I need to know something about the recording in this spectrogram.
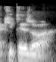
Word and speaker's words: Kite Zo A: Is it KITE ZO A, Leaving the Bones? Did I pronounce it properly? Yeah, KITE ZO A.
